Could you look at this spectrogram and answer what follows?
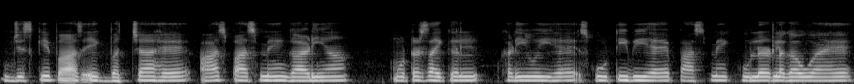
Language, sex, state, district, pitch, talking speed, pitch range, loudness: Hindi, female, Rajasthan, Jaipur, 180 Hz, 155 wpm, 175-185 Hz, -17 LUFS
